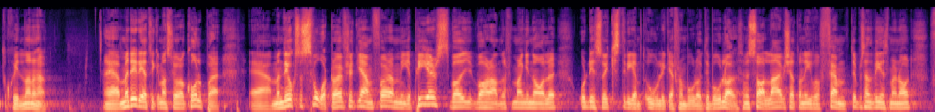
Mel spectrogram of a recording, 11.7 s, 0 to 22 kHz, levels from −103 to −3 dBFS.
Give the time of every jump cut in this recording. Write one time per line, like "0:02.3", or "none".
0:03.0

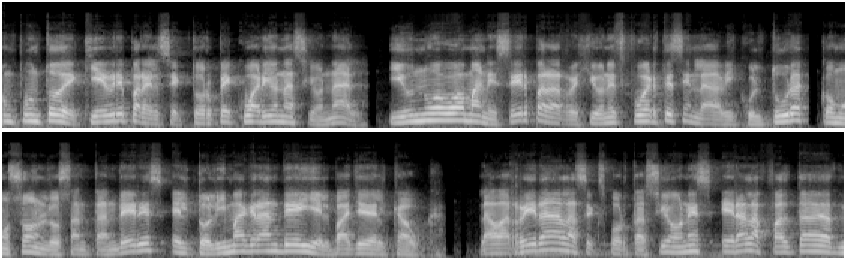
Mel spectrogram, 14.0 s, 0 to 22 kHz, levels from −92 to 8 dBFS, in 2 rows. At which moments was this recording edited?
0:10.9

